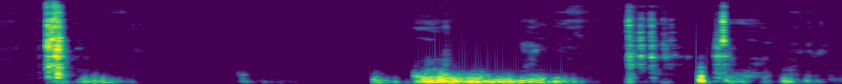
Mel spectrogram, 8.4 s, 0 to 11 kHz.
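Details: Dental floating of a 4-year-old stallion that has lost all 12 caps: bursts of coarse grinding rasp strokes with pauses and room noise as the float evens sharp points on the molars.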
